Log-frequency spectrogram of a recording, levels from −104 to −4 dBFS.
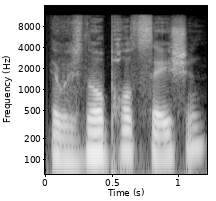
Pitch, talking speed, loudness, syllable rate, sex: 120 Hz, 195 wpm, -18 LUFS, 5.9 syllables/s, male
